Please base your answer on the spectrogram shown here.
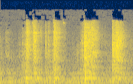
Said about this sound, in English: Here is the professor's cell, comrades. Open it, Captain.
